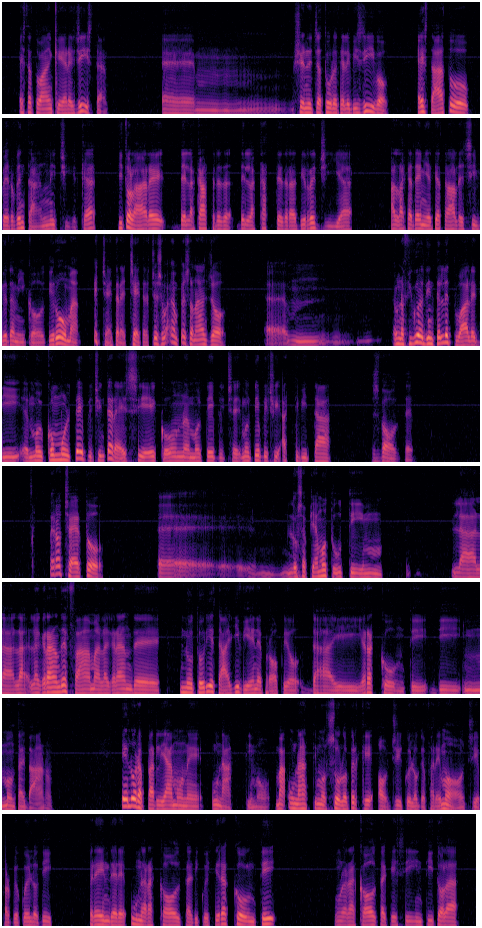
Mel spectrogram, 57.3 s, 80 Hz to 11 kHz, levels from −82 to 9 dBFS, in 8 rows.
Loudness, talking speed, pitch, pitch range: -28 LUFS, 105 wpm, 120 Hz, 105-135 Hz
